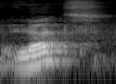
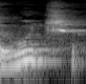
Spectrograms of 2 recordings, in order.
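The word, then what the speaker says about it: Łódź: la ville polonaise donc lot alors qu'ils se prononcent gooch en polonais donc c'est l'autre là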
